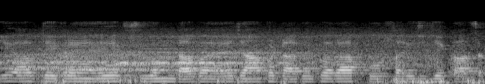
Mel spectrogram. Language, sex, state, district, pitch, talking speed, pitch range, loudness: Hindi, male, Haryana, Rohtak, 130 Hz, 235 wpm, 125-135 Hz, -17 LUFS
